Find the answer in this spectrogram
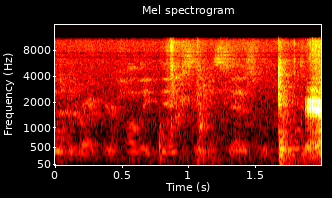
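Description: A single sharp knock about 1.7 s in as the Corvair Spyder engine being lowered from the car comes down onto its support, after faint low voice sounds.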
